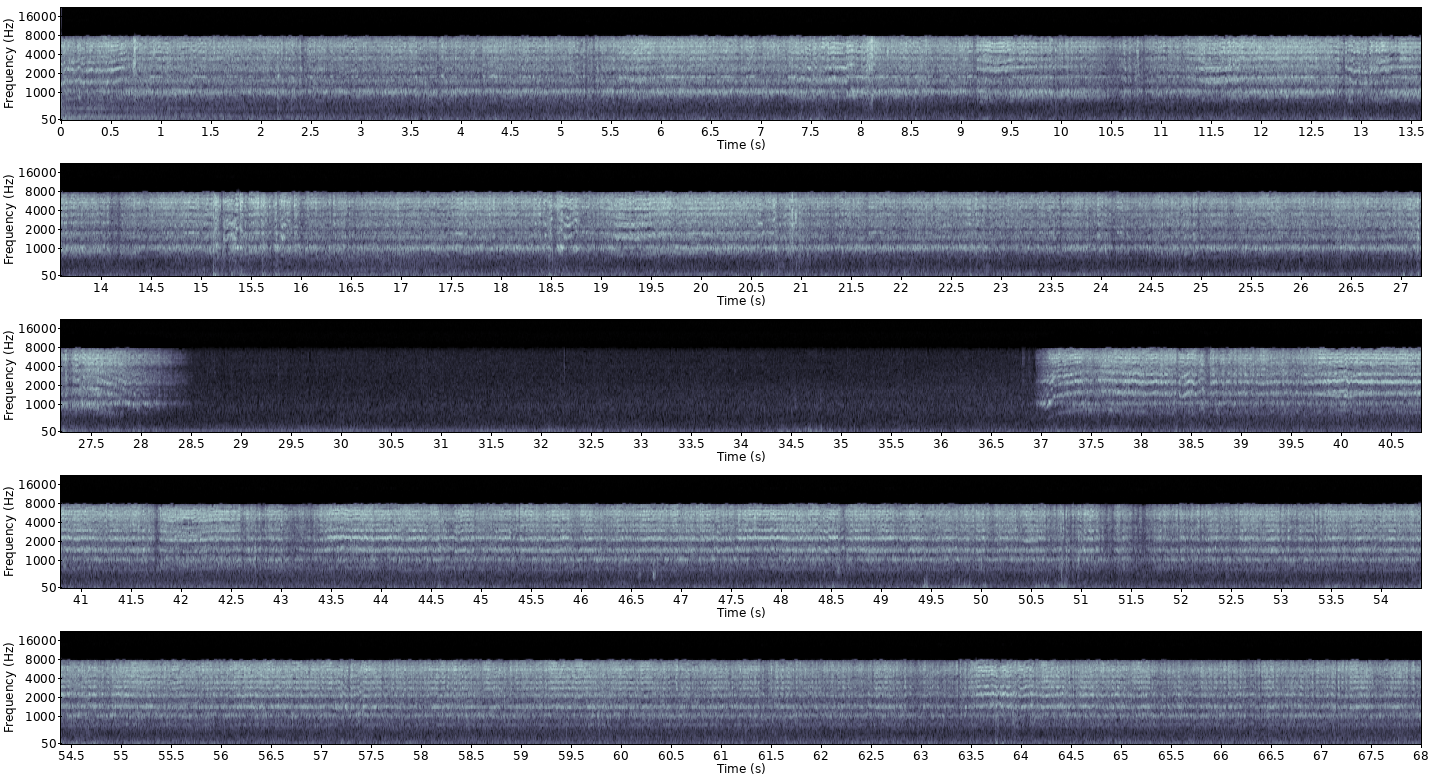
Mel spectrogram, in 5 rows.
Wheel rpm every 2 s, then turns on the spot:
230, 230, 230, 230, 220, 230, 230, 230, 230, 230, 230, 230, 230, 140, 0, 0, 0, 0, 140, 200, 200, 200, 200, 200, 200, 200, 200, 190, 190, 190, 190, 190, 190, 190.
none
